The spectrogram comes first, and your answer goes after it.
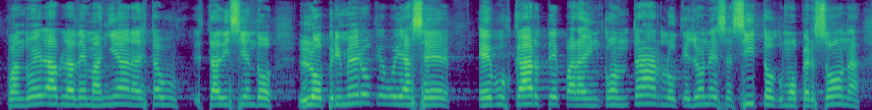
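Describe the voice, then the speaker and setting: Pastor guy preaching, high clear voice, phrases repeated, hall echo. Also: flat delivery, moderate pace, hardly any pauses, a bit bright. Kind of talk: sermon. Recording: long hall reverb.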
